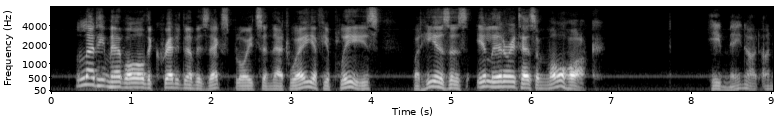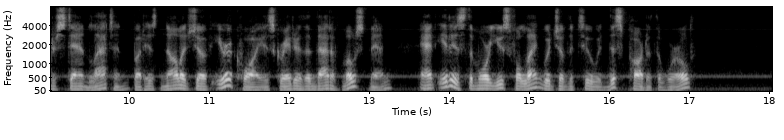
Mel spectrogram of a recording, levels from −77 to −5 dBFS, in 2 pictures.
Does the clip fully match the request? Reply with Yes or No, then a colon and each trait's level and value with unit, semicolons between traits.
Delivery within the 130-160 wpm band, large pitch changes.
No: average, 185 wpm; wide, 7.7 semitones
